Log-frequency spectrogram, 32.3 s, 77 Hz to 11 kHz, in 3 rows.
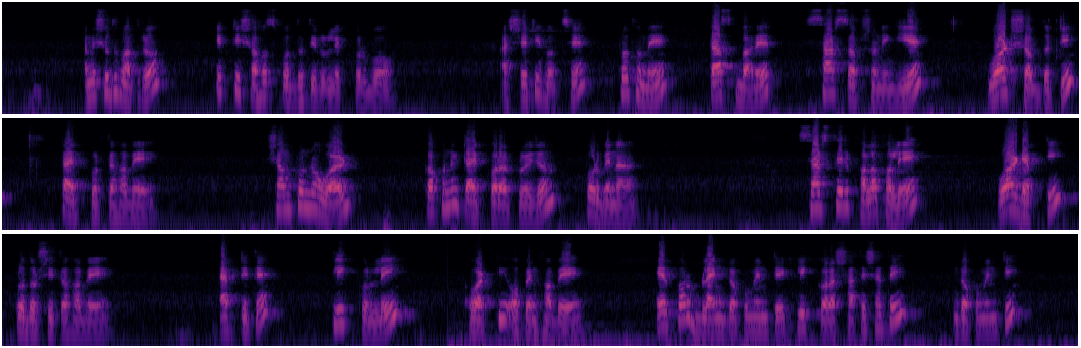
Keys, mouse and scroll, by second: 6.1 click, 9.7-11.1 typing, 24.8 click, 29.5 click.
